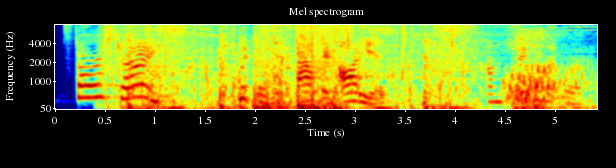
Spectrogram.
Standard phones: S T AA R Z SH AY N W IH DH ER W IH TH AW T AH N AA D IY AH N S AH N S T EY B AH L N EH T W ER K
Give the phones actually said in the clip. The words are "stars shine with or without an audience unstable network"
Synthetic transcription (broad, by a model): S T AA R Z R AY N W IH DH ER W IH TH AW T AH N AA D IY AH S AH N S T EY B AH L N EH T W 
